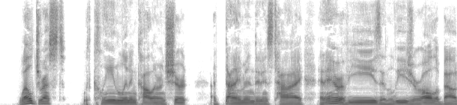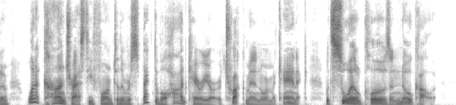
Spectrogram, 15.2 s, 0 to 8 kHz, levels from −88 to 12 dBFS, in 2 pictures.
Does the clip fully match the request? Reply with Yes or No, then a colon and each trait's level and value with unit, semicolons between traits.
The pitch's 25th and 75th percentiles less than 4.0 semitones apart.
Yes: average, 3.3 semitones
